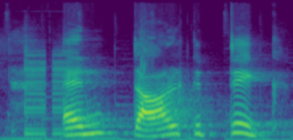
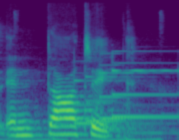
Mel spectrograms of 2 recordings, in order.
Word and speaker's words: Antarctic: on to our next word how do you pronounce this word antartic no the correct pronunciation is Antarctic repeat after me Antarctic the Antarctic region is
